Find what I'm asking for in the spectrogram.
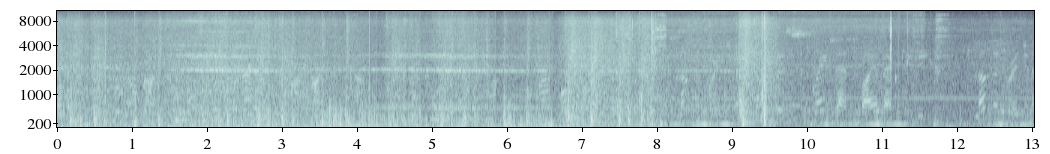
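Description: A train runs through Sevenoaks station with rumbling wheels, clattering rail joints and brief squeals, fairly close and continuous, easing toward the end.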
